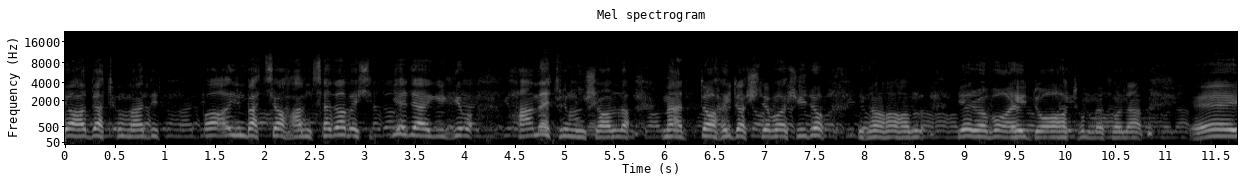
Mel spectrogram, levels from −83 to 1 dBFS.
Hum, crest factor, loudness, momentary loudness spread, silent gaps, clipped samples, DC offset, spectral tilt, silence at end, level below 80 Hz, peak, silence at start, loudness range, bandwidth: none; 18 dB; -43 LUFS; 8 LU; none; under 0.1%; under 0.1%; -4.5 dB/octave; 0 s; -86 dBFS; -24 dBFS; 0 s; 1 LU; 13 kHz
